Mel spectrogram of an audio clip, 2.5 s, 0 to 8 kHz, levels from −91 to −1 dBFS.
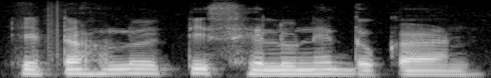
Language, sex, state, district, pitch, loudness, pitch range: Bengali, male, West Bengal, Alipurduar, 115 Hz, -19 LUFS, 100-120 Hz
